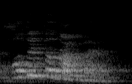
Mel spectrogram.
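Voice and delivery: normal talking voice

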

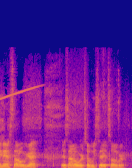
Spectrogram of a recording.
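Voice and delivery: ordinary talk

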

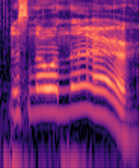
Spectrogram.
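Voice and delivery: very high slow alarmed cry; spooked cry. Real, not acted. Door opened by itself.

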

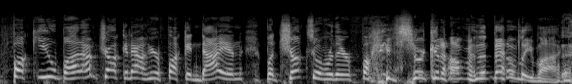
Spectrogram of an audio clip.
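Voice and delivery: hammed-up high-pitched gripe, breaking into laughter; mock whiny player. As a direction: whine it like a worn-out player stuck on the ice. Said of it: "Now I'm like".

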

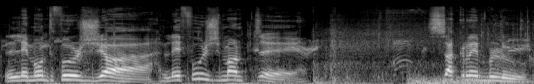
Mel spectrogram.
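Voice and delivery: light mock French accent; french chef. Fake French naming.

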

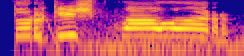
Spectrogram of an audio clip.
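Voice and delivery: high loud victory cry; triumphant shout. Real, not acted. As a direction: cheer it out. Triumphant cheer.

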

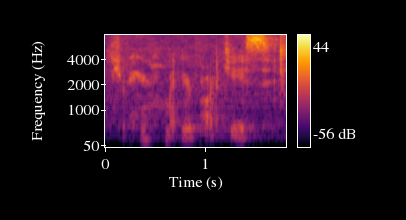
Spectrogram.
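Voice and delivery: soft unvoiced whisper. Real, not acted. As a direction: breathe the words softly. Whispering near the camera.

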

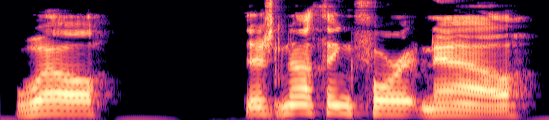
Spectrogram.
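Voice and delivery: usual speaking voice

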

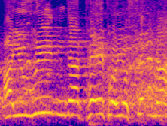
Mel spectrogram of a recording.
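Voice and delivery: high, loud outraged echo of the question; incredulous repeat. Retold or imitated. Comic echoing stranger's dumb question, high loud disbelief.

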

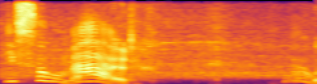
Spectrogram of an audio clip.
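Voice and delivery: high-pitched squeaky voice. Real, not acted. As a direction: squeak it like a cartoon. Mocking squeaky voice.

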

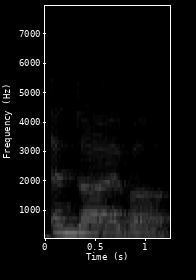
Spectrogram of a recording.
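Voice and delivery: low, soft coaxing spider voice; sly spider. Acted. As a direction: purr it low and sweet like a spider. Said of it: "said the spider to the fly".

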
